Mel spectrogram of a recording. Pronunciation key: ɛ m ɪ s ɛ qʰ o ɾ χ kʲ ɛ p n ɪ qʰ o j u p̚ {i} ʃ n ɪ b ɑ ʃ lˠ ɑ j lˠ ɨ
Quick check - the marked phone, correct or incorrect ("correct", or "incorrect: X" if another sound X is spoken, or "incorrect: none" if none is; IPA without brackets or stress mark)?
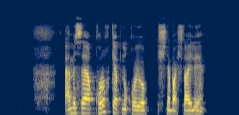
correct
